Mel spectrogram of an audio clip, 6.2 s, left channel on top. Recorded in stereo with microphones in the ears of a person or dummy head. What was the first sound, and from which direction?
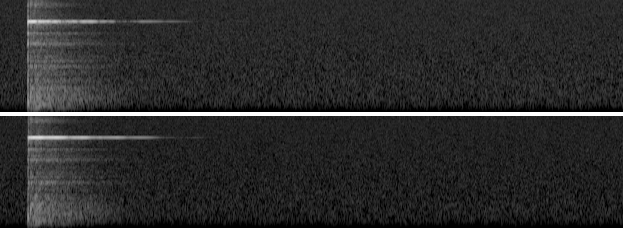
A bicycle bell, 30° left (ahead or behind).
